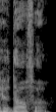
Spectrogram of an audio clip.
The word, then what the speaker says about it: Rodolfo: I wouldn't be surprised if, and I'll say it properly, Rodolfo. I'll take the Portuguese, the R out and replace it with the, hence why we'd be Huff Talk.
